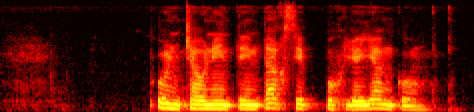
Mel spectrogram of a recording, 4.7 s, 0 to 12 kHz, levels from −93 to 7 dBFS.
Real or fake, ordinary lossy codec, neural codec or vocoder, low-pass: real; Opus, 24 kbps; none; 9.9 kHz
